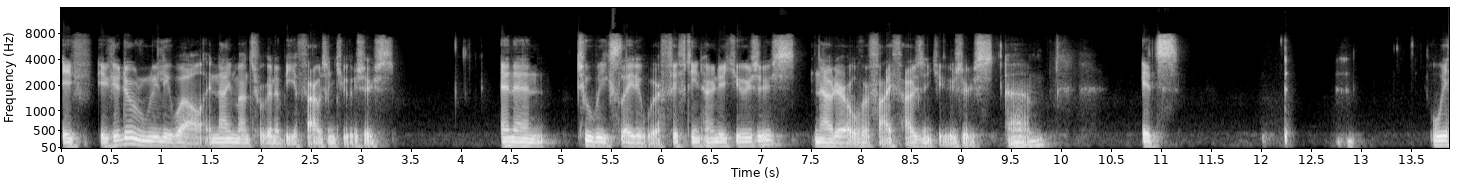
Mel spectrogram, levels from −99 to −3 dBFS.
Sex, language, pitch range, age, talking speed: male, English, 90-110 Hz, 30-49, 140 wpm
